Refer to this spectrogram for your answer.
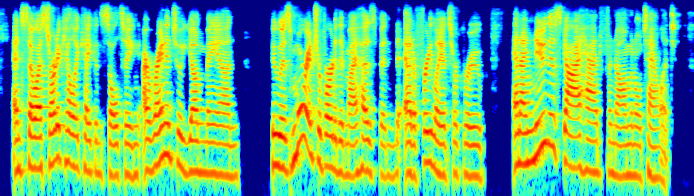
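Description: A woman with a Southern US accent speaks at a moderate pace in a fairly low pitch, with ordinary pitch variation over a quiet background. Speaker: author and consultant. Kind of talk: interview conversation.

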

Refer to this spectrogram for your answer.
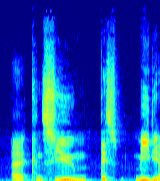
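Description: In a very clean recording with a silent background, a man with an English accent speaks at a fairly low pitch. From England. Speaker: professor. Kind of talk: casual chat.

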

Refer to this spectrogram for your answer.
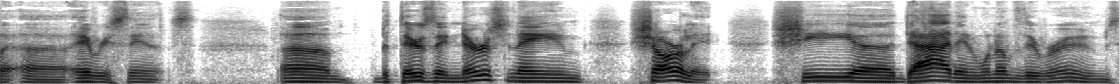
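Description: Very slowly, a man with a Texas accent speaks at medium pitch with ordinary pitch variation, in a very clean recording with a silent background. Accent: Texas Southern US. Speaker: podcast host. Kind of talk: casual chat. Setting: home recording in cold weather.

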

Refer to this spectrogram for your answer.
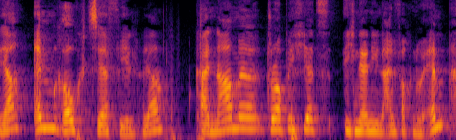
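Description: A man speaks at a fairly slow pace in an animated tone. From Romania, adopted and raised in Germany. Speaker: podcaster. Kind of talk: casual monologue. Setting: at home.

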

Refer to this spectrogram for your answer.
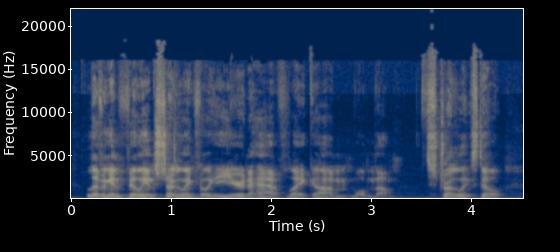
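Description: Very fast speech from a man with a very deep, low pitch, vocal fry, a bright, sharp tone and ordinary pitch variation. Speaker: podcast host. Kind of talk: casual chat.

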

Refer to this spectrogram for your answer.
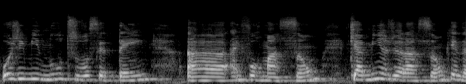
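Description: Audible room echo follows a woman who speaks at a moderate pace with ordinary pitch variation. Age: 50s. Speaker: spiritist lecturer. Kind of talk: live studio interview on religion. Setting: TV studio.

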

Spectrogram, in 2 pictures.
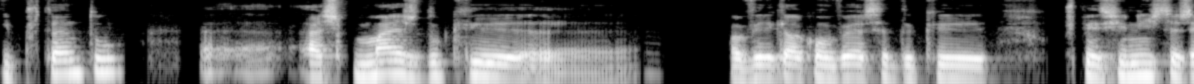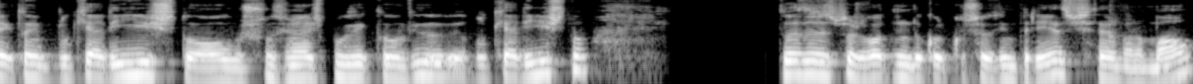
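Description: A man with a dark, mellow tone and fairly high pitch at a fairly quick pace, in a dry, close sound with no echo. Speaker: podcast host. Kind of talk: casual discussion.

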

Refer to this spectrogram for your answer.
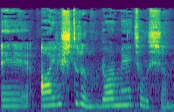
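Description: A woman's high-pitched voice. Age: 30s. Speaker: astrology podcaster. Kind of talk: solo podcast monologue. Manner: casual, hesitant with fillers.

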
